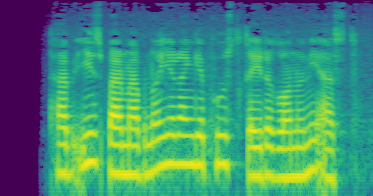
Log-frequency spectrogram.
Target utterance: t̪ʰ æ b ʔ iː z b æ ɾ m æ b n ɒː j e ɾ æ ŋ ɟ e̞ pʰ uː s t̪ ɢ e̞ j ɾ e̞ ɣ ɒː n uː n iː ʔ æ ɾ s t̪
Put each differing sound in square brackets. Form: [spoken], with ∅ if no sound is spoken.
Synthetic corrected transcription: t̪ʰ æ b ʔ iː z b æ ɾ m æ b n ɒː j e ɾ æ ŋ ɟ e̞ pʰ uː s t̪ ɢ e̞ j ɾ e̞ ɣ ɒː n uː n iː ʔ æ [∅] s t̪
